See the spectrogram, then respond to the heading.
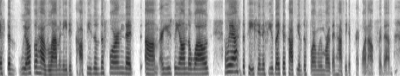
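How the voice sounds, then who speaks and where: Against a quiet background, a woman at a medium pitch speaks with fairly even intonation in a dry, close sound with no echo. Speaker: hospital administrator. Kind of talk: webinar interview. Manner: fast.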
